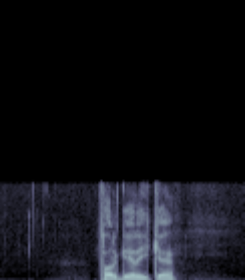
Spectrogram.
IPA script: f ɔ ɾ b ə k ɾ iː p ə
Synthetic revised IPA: f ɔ ɾ ɡ ə ɾ iː k ə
